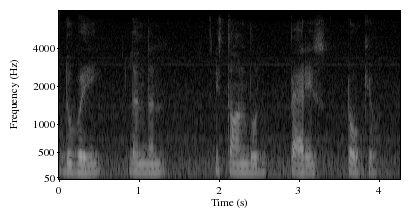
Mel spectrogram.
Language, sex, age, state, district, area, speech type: Dogri, male, 18-30, Jammu and Kashmir, Reasi, rural, spontaneous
